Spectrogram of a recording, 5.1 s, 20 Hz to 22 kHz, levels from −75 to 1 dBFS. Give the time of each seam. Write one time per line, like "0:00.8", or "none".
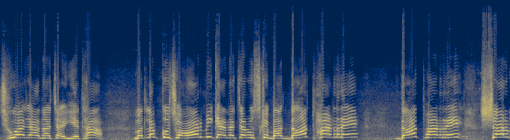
none

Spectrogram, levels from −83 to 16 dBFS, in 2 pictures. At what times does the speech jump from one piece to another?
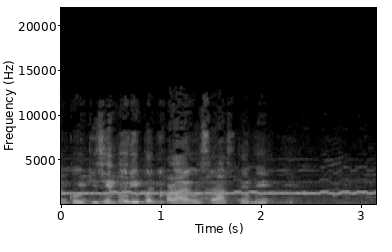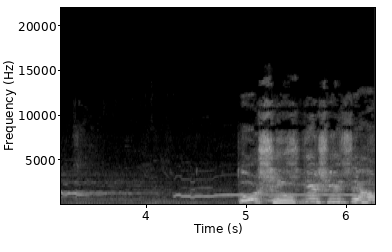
0:02.4
0:04.9

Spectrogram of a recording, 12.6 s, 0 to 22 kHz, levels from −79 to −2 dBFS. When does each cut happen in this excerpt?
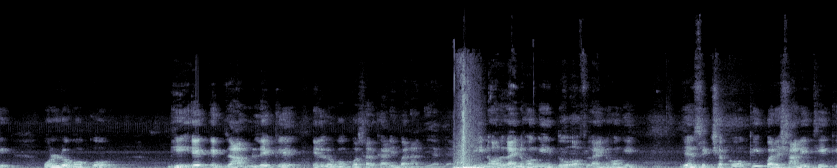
0:07.0

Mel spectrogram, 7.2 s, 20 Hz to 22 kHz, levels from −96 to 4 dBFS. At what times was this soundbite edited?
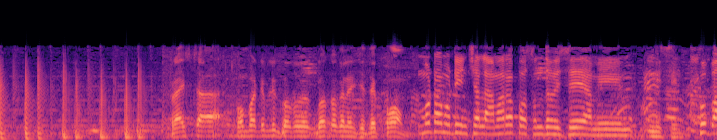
none

